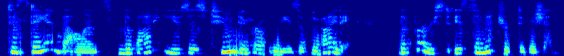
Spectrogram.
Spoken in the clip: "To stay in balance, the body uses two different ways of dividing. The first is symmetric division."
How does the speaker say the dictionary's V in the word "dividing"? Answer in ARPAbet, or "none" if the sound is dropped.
V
